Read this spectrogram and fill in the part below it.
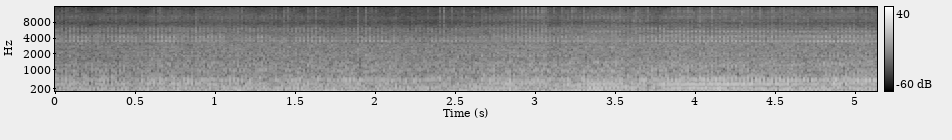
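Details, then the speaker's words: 2002 Mercury Cougar 2.5L V6 with 184,000 miles: a steady drone under throttle picks up a rapid machine-gun rattle at about 2000 rpm and above. It is louder under harder throttle and gone at idle, off-throttle, or with the wheels jacked up. Cause undetermined; only an O2 sensor code is stored. "if I let up off the gas or I let the RPMs go down a little it quits it a ride smooth won't make that sound but if I give it a little gas and the RPMs getting there too at 2 or above 2 it starts to sound like I'm you know machine gun"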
